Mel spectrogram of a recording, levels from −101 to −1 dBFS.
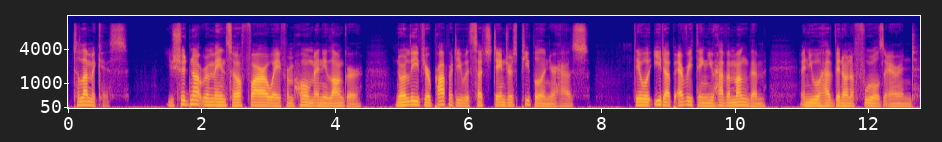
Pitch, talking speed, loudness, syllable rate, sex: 115 Hz, 190 wpm, -21 LUFS, 5.8 syllables/s, male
